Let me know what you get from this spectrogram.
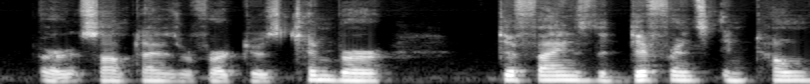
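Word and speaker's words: timbre: instruments produce different sounds a Timber sometimes pronounced tamber Timber is the quality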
